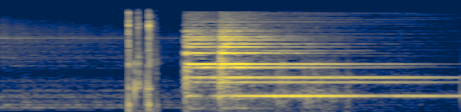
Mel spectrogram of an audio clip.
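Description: Subscribe-animation sound effect: two quick mouse clicks, then a single bell chime that starts about a second in and slowly fades.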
